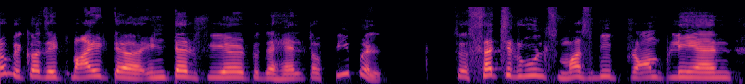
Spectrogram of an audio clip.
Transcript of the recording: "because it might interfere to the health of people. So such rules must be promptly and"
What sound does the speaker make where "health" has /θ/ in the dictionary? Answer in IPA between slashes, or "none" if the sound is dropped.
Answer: /t/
